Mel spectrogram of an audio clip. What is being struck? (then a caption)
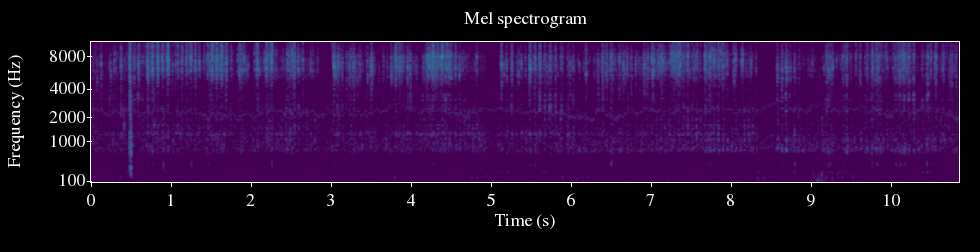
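Scratch-art paper card scraped with a wooden stylus. A wooden stylus held in the fingers scratches lines into the black coating of a thin, solid scratch-art page from a book lying flat on a table. Dry, bright, hissy scratching comes in quick overlapping strokes and short bursts, with a sharp tick near the start and almost no low end.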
